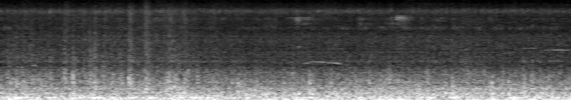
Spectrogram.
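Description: Passenger train running along the track, heard from an open coach window: a steady, loud rumble of wheels on rails, with a few faint clicks from the track about one to two seconds in.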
